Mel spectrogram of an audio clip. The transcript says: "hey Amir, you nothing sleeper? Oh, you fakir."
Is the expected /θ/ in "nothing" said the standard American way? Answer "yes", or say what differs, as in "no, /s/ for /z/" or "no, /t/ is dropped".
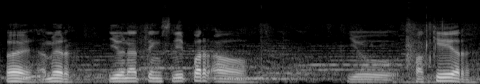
no, /t/ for /θ/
